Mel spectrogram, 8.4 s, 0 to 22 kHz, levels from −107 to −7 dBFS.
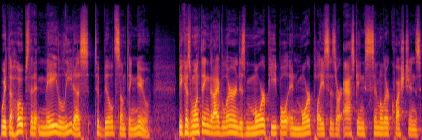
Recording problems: none

